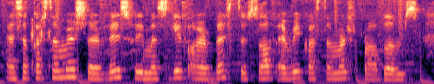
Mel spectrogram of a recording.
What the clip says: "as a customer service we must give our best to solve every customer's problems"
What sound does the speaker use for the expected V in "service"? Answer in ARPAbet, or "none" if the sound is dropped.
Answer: V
